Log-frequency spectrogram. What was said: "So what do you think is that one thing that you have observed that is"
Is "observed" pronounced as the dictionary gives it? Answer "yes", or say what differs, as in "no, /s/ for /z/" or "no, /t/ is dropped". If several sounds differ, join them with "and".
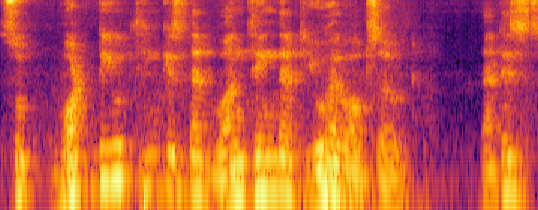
yes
